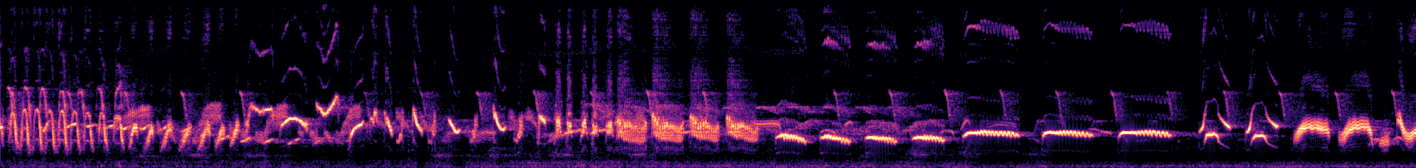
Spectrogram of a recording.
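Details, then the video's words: Chinese hwamei, a kept bird with a forest-type voice, in a long 'ngũ trường' song: opening rapid buzzy trill, then varied warbling, then a run of evenly repeated clear whistled notes, each slurred slightly downward. "Ngũ trường, Dài ngoằng, Chất giọng rừng ko lẫn vào đâu đc"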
